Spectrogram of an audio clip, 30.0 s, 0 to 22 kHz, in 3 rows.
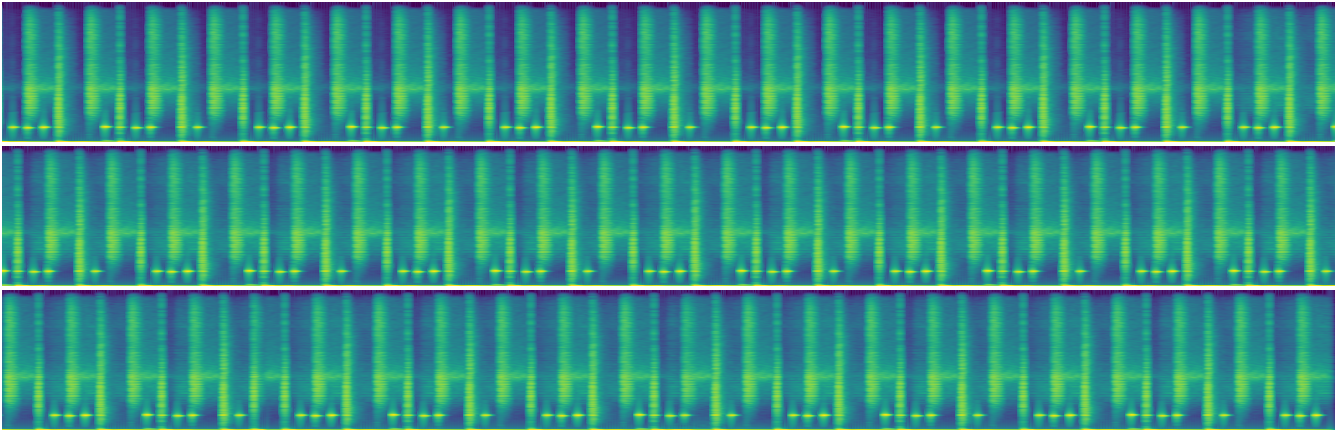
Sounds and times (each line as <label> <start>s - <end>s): simple techno beat variation 0.0s - 29.9s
